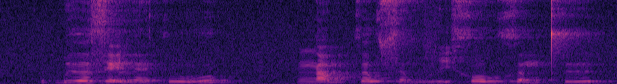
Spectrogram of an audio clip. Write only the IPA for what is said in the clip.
ɓɨ˧ə̯zḛ˧˨ lɛ̤˨˩kwṵ˧˥ | ŋa˧˩mkə˧wsə̤˨˩m vḭ˧˨ xo˧wxə̰˧˥mt̪ʰɨ˨˦

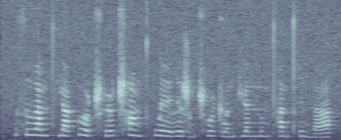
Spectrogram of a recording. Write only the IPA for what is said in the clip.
sɹ̩˥ a˥nt̪ʰjä˥˧ ko˥˩ʊ̯ʈ͡ʂʰɻ̩˧˥ʈ͡ʂʰɑ˥˧ŋ t̪ʰwe˥˧ɪ̯ li˥˩ʂɤ˩ŋʈ͡ʂʰu˥ ʈ͡ʂwə˧˥nt͡ɕɥɛ˥nn̪ʊ˥˧ŋ t̪ʰa˥˧nt̪ʰi˥˩n n̪ä˧˥

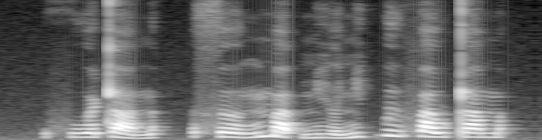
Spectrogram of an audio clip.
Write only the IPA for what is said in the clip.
fu˧˥ə̯ʈa˨˩˦n | səː˨˩˦ŋ ma˨˩t̚ɲi˨˩˨ə̯ ɲi˦˥k̚lɨ˧˥fa˧w ʈa˧m

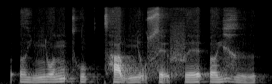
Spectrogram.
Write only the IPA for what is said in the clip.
ʔə̤˨˩jɲo˨˦nt̪ʰu˨˩k̚ t̪ʰa̰˧˨wɲə̰˧˨w sḛ˧˨fe˨˦ ʔə˨˦jɣɨ˧˩˨

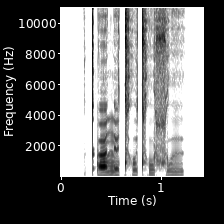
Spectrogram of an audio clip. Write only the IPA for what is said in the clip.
kʼanɛtʰʊtʰu sʷɨ

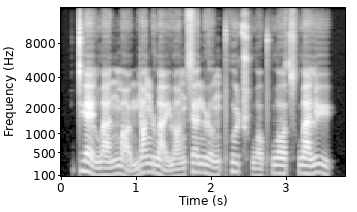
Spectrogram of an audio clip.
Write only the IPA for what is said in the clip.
t̪ɥɛ˥˨lwa˨˦nmɑ̰˨˩ʊ̯ mjɑ˦ŋɻwa̰˨˩ɪ̯ ɻɑ˨˦ŋsə˦n ɻɤ˨˦ŋ pʰu˦ ʈ͡ʂʰwɔ˨˦pʰwɔ˦ t͡sʰwä˦ ly˥˨

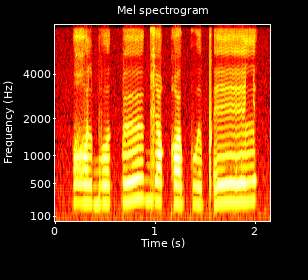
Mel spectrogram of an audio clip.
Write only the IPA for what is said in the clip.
ʁʷəlboə̯k͡pøː ɡiə̯qʷɯ kʷɪːpʼeːl

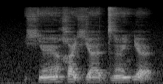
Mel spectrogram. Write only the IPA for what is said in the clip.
çɛ̃ːχæçæː d͡zæ̃ʎæ

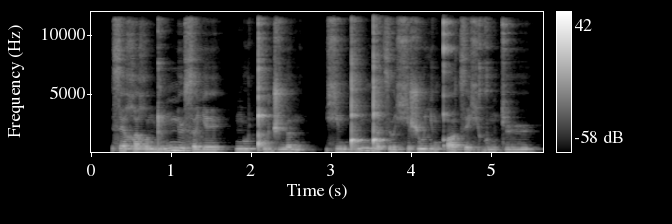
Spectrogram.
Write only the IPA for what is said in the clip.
seʁə ʁuŋɖɯŋ ɲʉsəʎe | ŋuǃʼud͡ʒʊŋəŋ | çeŋɡ͡ǃɯŋŋ͡ǃət͡sɯ çəʃuʎəŋ qʼot͡seçʊɡuŋ cʉ

